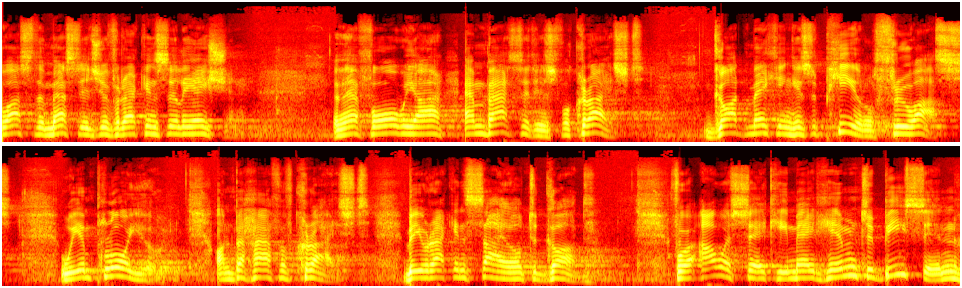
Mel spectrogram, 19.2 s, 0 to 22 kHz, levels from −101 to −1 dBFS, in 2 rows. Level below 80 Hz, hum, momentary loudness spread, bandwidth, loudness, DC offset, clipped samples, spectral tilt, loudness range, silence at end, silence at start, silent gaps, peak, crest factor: -56 dBFS; none; 11 LU; 19.5 kHz; -17 LUFS; under 0.1%; under 0.1%; -3 dB/octave; 2 LU; 0 s; 0 s; none; 0 dBFS; 18 dB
